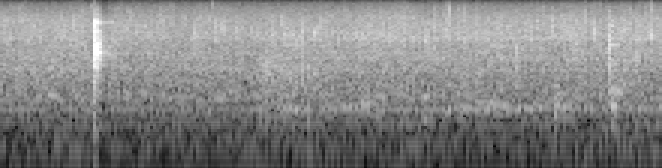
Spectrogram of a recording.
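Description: Chopped onion, tomato and whole spices sizzling in hot oil in a frying pan, a steady hiss. A single sharp clink comes about half a second in, and a wooden spatula starts stirring the mixture near the end.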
